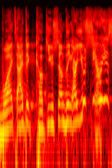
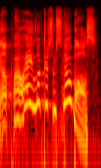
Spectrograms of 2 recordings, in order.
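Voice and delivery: ordinary talk, nothing marked

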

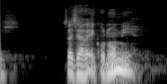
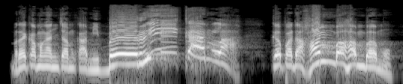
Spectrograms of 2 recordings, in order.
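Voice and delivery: loud, high, shouted sermon; fiery preacher crying out the psalm; full-force preaching; 6 semitones higher, 8 dB louder than usual. Acted. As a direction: thunder the scripture at the crowd.

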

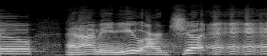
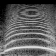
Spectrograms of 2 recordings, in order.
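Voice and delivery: very high, loud mock cheer; mock stadium whoop; 12 dB louder than usual. Preacher mocks football fans to the congregation with a high, loud whoop.

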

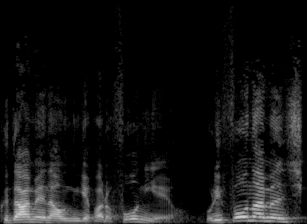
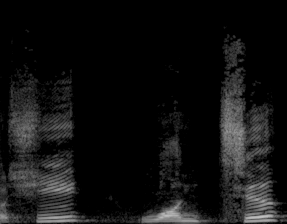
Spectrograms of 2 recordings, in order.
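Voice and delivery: slow, higher, spaced-out English words; slow model reading; 9 semitones higher, much slower than usual. Shown as a demonstration. Teacher models English for students to repeat, slowly word by word. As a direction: say it word by word for learners. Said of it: "따라죠".

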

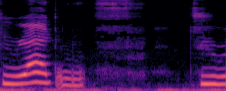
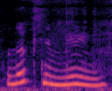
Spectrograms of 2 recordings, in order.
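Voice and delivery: plain reading voice

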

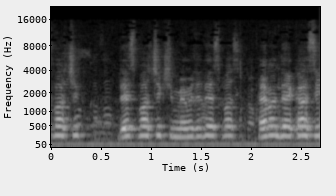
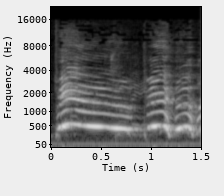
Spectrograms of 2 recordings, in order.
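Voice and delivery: very high, loud "piu" squeal; imitated shriek; 12 semitones higher, 9 dB louder than usual. Player mocking how loudly a teammate yells, high shrieking imitation. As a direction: screech it, mimicking someone's yell. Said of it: "Cemal nasıl bağırıyor amına koyayım".

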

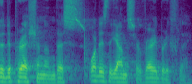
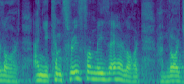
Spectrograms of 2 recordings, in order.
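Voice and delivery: ordinary talk

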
